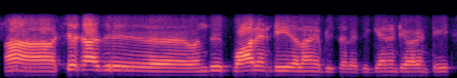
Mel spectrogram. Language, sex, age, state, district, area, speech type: Tamil, male, 18-30, Tamil Nadu, Viluppuram, rural, conversation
